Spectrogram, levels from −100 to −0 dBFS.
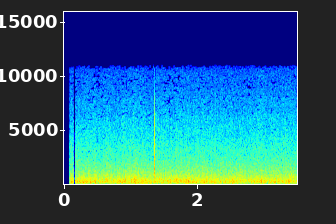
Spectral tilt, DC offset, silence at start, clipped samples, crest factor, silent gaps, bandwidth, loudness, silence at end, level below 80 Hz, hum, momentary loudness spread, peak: -5.5 dB/octave; under 0.1%; 0.05 s; under 0.1%; 28 dB; none; 11.5 kHz; -31 LUFS; 0 s; -60 dBFS; none; 3 LU; -4 dBFS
